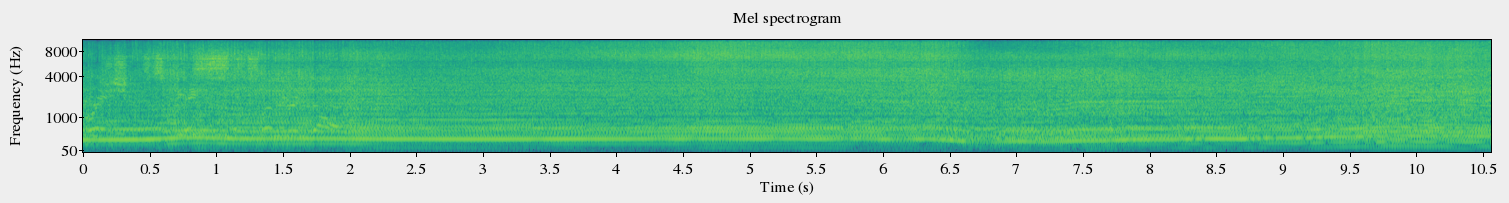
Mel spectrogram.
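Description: Antique tractor's V-8 engine at high revs, pulling a sled down a dirt track. The revs rise about a second in and hold steady. They sag briefly around seven seconds in, then climb again.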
